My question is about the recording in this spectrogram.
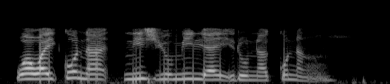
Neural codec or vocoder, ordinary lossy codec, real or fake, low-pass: none; Opus, 32 kbps; real; 5.4 kHz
